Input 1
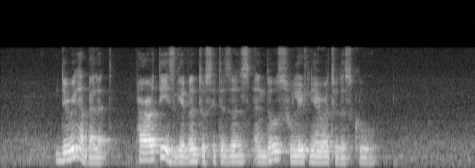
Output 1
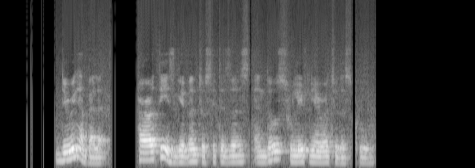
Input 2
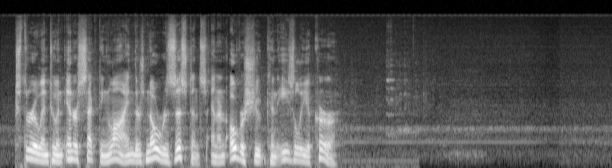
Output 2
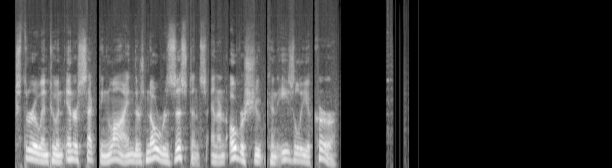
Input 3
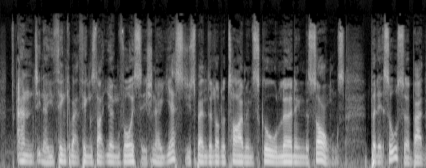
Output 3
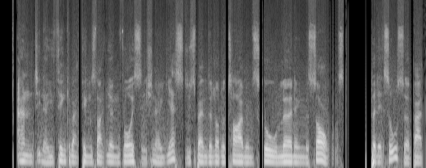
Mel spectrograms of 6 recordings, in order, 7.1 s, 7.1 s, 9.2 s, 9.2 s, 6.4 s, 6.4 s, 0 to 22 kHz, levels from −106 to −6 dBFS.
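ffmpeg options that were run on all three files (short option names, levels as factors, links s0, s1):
-af "aeval=exprs='val(0)*gte(abs(val(0)),0.0133)':c=same"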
